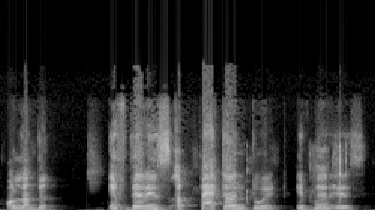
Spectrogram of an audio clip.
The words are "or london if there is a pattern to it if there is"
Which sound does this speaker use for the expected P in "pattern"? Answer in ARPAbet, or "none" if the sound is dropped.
P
